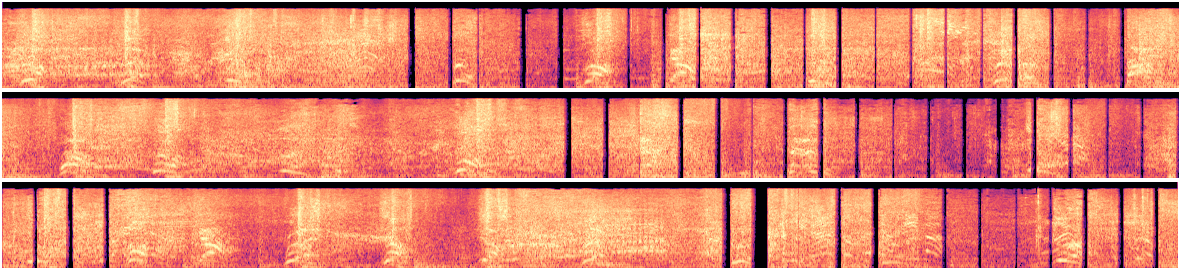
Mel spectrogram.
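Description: Creatures snarl and grunt as they attack.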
